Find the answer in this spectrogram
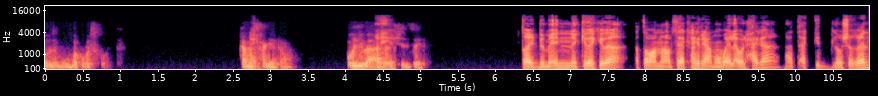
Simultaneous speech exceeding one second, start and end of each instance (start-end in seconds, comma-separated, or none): none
